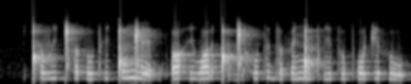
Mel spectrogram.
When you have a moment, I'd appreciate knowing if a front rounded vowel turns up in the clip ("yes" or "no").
no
